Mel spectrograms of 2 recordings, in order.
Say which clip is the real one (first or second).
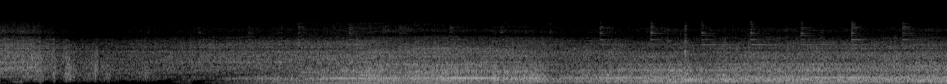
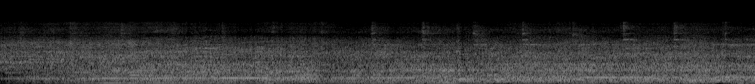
first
